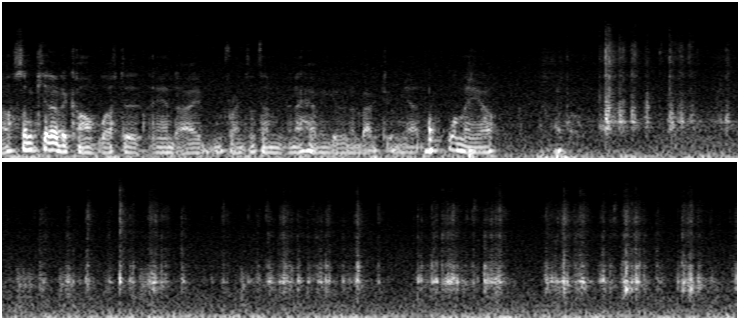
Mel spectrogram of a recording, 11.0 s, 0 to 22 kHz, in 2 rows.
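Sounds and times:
puzzle cube clicking and clacking: 4.2 - 11.0.

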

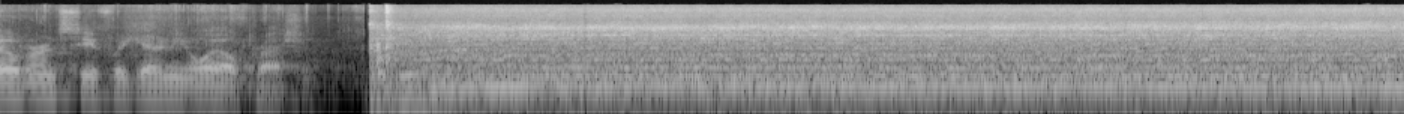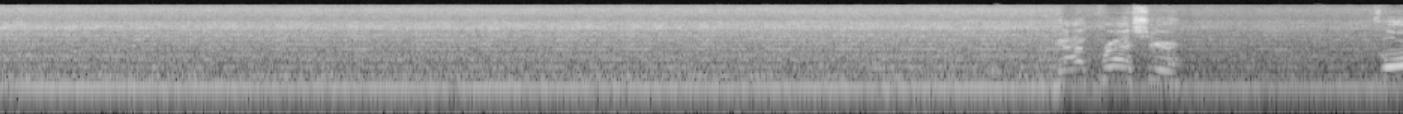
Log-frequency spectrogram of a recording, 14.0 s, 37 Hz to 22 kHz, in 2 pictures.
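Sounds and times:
car engine idling: 6.3 - 14.0.

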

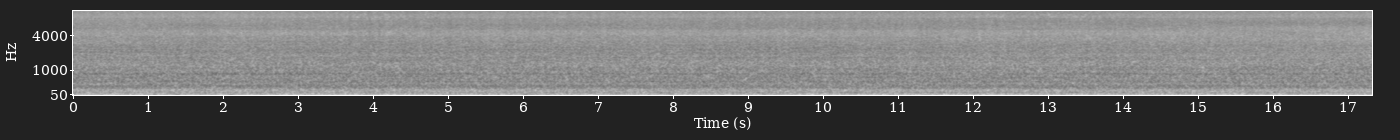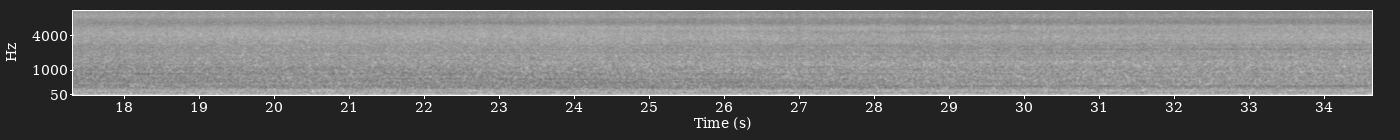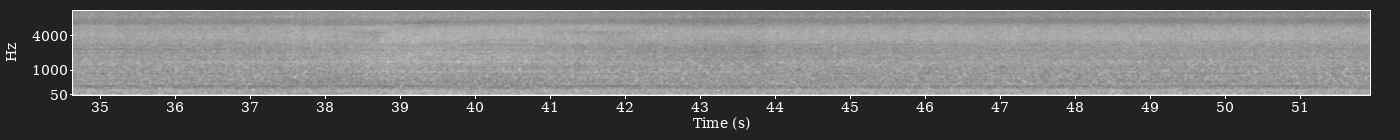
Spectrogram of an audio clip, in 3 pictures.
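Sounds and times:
constant hum: 0.0 - 51.9
jet engine and airflow noise: 0.0 - 51.9.

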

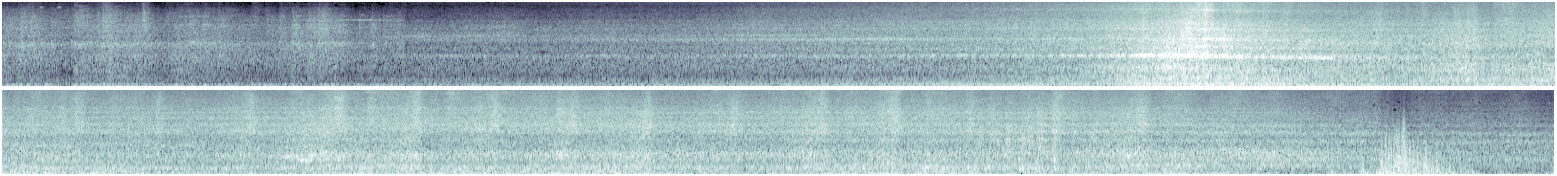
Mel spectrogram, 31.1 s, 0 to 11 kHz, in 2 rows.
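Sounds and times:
train clatter: 0.0 - 3.6
freight train rolling past: 0.0 - 31.0.

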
